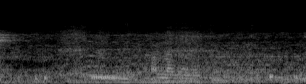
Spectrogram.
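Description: Girebaz (Bengali tumbler) pigeons on a pigeon farm coo softly in short low calls amid background voices and outdoor murmur.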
